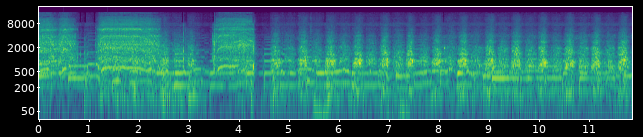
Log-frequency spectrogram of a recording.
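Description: Cordless drill running in two bursts near the start, its motor pitch rising as it bores into wooden framing. After that comes a run of quick, regular strokes, about three a second. Background music plays throughout.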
